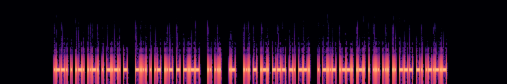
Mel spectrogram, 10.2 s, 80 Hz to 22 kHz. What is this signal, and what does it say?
Morse code, heard as a keyed tone, about 50 wpm, 700 Hz. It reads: PERFECT BEAUTY IS A STRONG EXPRESSION.
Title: Sentences from Top 1200 Words 50wpm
